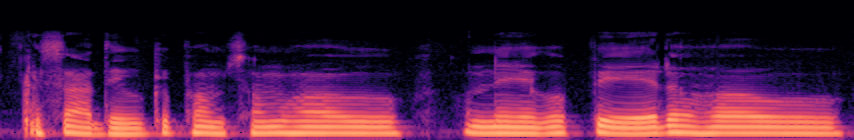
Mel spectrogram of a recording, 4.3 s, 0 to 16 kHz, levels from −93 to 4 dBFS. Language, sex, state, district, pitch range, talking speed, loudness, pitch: Bajjika, male, Bihar, Vaishali, 120-130 Hz, 125 wpm, -16 LUFS, 125 Hz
